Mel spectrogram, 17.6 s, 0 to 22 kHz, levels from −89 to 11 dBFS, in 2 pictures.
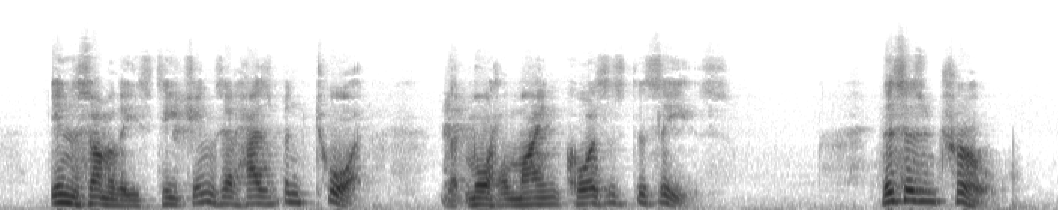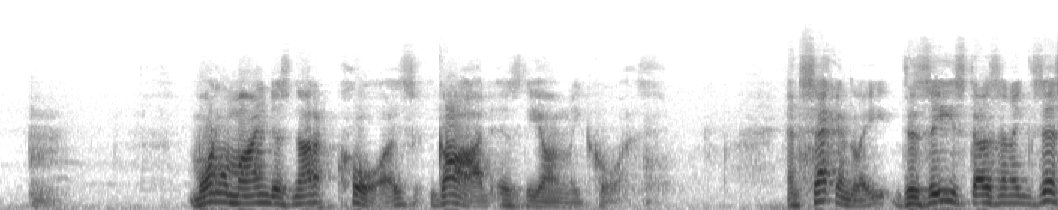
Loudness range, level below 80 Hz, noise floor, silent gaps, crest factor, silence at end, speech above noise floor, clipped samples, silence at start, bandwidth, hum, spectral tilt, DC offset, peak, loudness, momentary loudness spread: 5 LU; -46 dBFS; -55 dBFS; none; 14 dB; 0 s; 41 dB; under 0.1%; 0.45 s; 7.6 kHz; none; -8.5 dB/octave; under 0.1%; -2 dBFS; -15 LUFS; 14 LU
